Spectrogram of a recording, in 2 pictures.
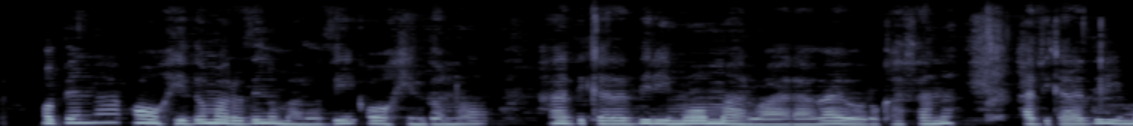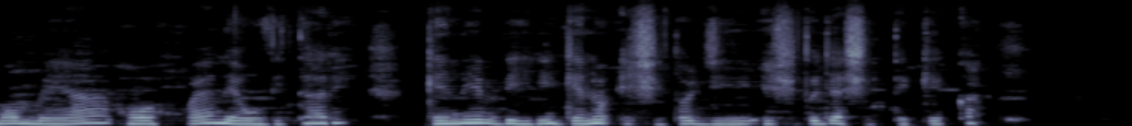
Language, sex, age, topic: Oshiwambo, female, 18-24, agriculture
